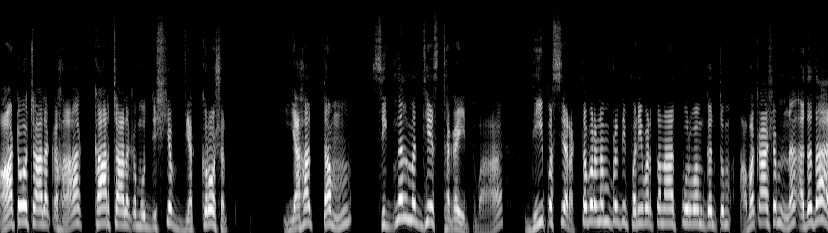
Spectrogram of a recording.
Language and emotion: Sanskrit, angry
